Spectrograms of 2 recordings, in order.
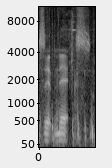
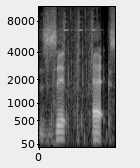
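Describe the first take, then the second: First: It is said like zip-nix, with an n. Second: It is said like zip-ex, with no n. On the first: The speaker calls it wrong. "and not Zip Nix" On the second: The speaker calls it right. "it's Zip X"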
